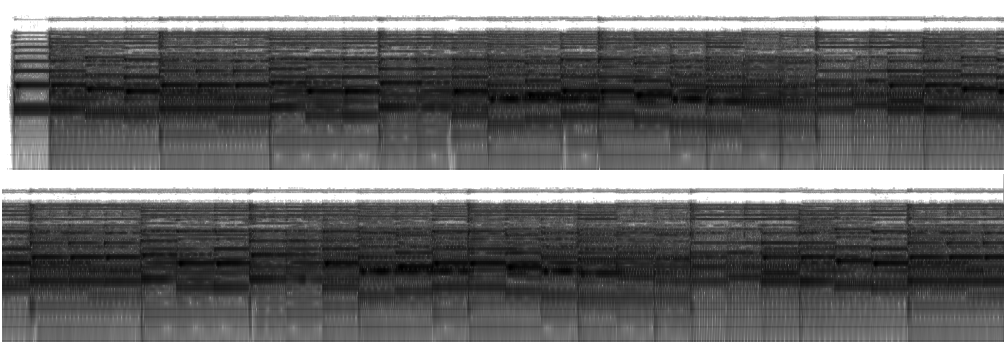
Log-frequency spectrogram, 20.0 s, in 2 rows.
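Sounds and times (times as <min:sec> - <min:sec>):
polyphonic ringtone: 0:00.1 - 0:20.0.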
